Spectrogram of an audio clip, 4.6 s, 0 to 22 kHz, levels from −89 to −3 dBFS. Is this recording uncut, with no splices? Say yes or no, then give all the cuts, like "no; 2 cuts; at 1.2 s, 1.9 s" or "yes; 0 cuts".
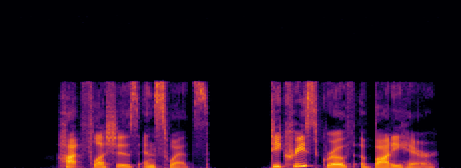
yes; 0 cuts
